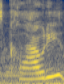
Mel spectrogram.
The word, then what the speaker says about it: Claudi: My name is Cloudy, that is spelled C-L-A-U-D-I, and I'm the founder of Pink Louds, sure.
